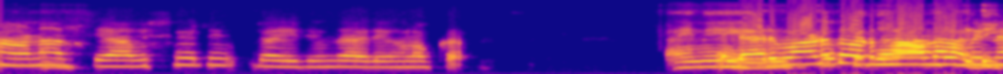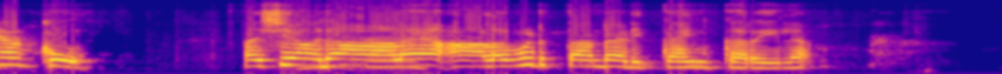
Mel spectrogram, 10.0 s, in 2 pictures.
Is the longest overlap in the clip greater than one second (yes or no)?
yes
